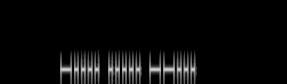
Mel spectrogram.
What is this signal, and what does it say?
Morse code, heard as a keyed tone, about 34 wpm, 700 Hz. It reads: 657
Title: Common Cut Numbers - 3-Digit 35wpm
